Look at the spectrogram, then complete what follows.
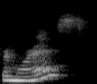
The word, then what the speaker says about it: remoras: Another question, lamprey look a lot like remoras. Are they related? Am I saying that right? Remoras? Wow. Yes. Yes, Cool. You're saying it right.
